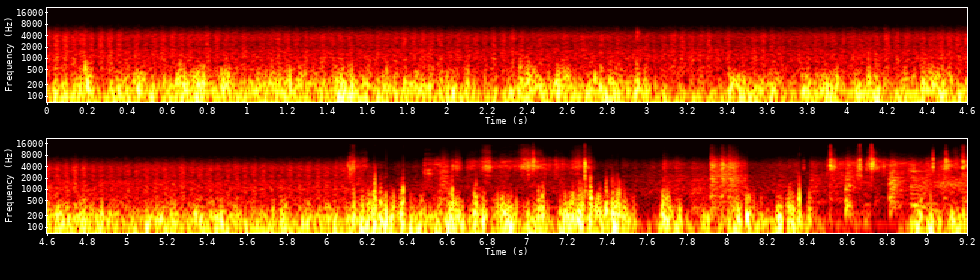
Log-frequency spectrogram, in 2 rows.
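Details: Casablanca Wailea ceiling fan from 2006 with wicker (rattan) blades, 153x20mm motor, 25-degree pitch, 31.25" span, on high: soft, steady whoosh like a natural breeze, air passing through the wicker, no ticking, rubbing or wobble; normal operation.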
